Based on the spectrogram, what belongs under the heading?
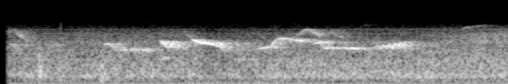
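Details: Common blackbird fledgling calling: a run of thin, high chirps and short warbled notes that rise and fall over about two and a half seconds, steady faint background hiss behind.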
